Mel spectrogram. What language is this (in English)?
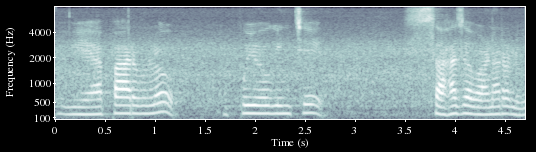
Telugu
